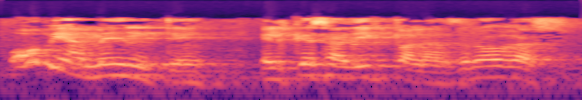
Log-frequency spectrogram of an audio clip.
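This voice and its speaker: A preacher teaching at a prison ministry congress speaks in a somewhat high, sing-song voice, unhurried and heartfelt, playing out brief conversations as he tells his story. His words echo dully around the conference hall over slight hiss or hum.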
